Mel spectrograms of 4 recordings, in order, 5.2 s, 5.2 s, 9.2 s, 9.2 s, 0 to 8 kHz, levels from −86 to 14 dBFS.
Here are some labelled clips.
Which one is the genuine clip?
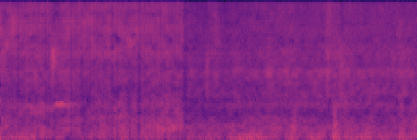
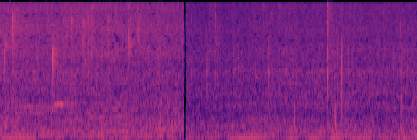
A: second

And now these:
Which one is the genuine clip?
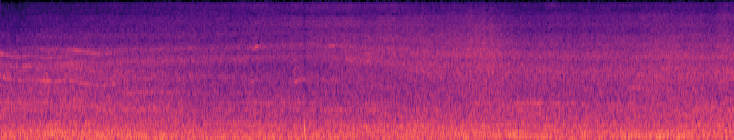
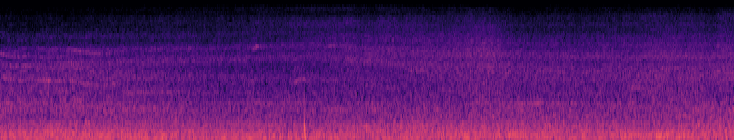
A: first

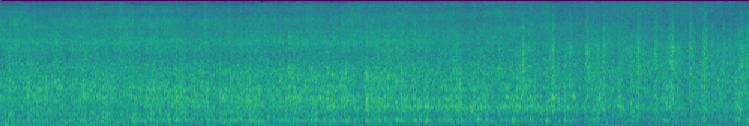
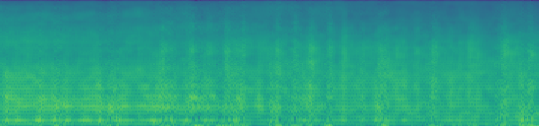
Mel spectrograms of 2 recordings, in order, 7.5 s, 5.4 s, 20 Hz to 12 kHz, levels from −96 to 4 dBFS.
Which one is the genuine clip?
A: first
